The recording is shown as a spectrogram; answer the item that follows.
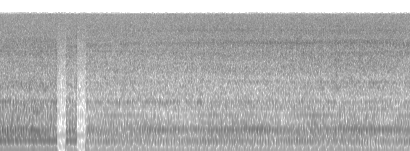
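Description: A model trimmer grinds a plaster orthodontic cast with a steady, continuous machine whine and hum, dropping out twice briefly near the start before running on evenly at moderate volume.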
